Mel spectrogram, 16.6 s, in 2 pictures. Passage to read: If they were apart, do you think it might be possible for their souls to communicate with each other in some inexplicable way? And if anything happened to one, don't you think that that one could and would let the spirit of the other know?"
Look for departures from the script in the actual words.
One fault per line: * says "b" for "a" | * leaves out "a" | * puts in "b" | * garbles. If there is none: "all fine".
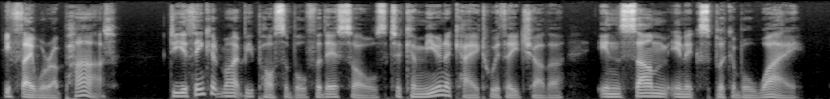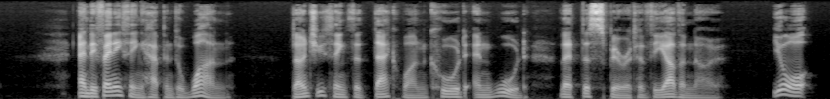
* puts in "You're"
